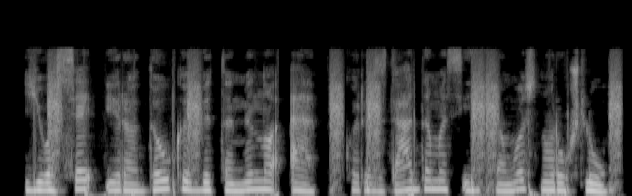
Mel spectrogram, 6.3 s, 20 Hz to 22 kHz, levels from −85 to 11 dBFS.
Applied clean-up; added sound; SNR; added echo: classical method Wiener filter.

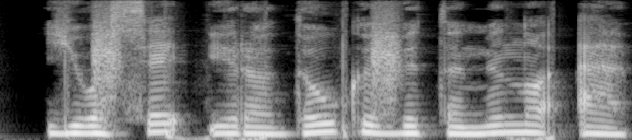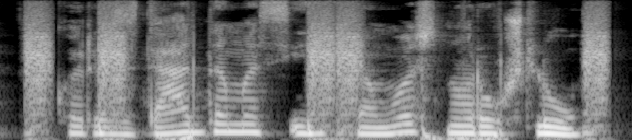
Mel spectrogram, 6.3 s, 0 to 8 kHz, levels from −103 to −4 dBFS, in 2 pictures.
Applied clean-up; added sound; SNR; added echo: classical method log-MMSE.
